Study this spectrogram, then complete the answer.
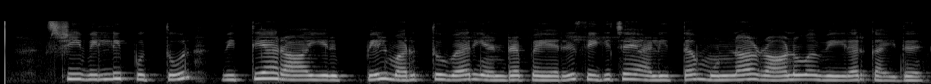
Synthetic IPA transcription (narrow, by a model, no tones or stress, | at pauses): sriːʋɪɭːɪpːʊt̪ːuːɾ | ʋɪt̪ːjɐɾaːjɪɾɯppːɪlmɐɾɯt̪ːɯʋɐɾɛndrɐpɛjɐɾɪlsɪɣɪt͡ʃːɐɪɐɭɪt̪ːɐmʊnːaːlɾaːnɯʋɐʋiːɾɐɾkɐɪðɯ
